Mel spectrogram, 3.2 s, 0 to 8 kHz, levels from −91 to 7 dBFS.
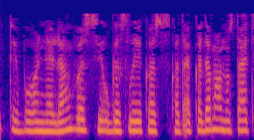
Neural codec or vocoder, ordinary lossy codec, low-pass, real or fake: none; MP3, 24 kbps; 7.2 kHz; real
